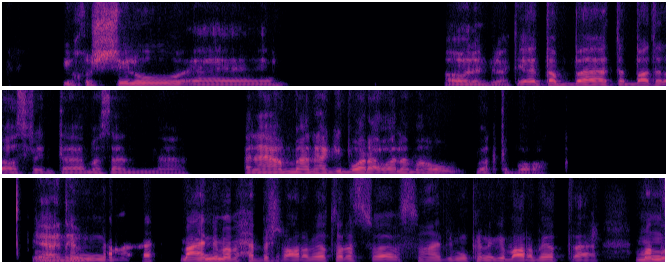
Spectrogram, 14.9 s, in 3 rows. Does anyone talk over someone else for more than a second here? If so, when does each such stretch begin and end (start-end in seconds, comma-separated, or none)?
none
